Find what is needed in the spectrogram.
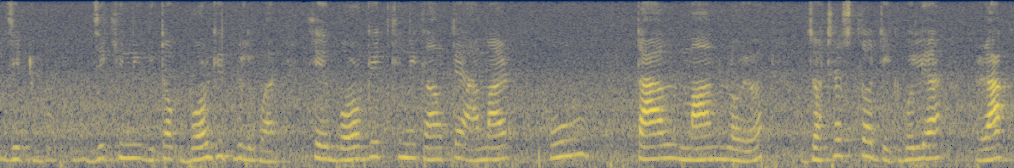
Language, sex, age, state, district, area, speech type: Assamese, female, 60+, Assam, Tinsukia, rural, spontaneous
